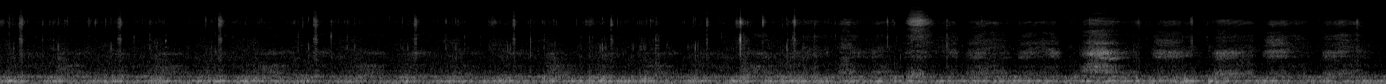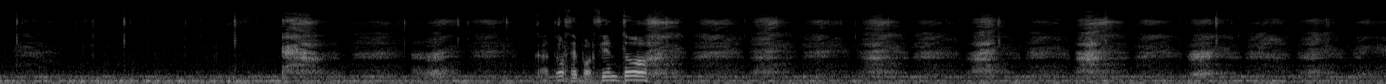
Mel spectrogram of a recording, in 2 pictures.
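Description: Wind rushes and buffets past a moving bicycle.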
